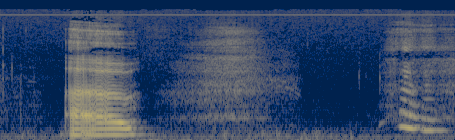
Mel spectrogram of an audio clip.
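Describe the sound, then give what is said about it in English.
A loud yawn: a strained, voiced opening that trails into a long airy exhale, followed moments later by a brief falling vocal sigh. “excuse me. Big yawn.”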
